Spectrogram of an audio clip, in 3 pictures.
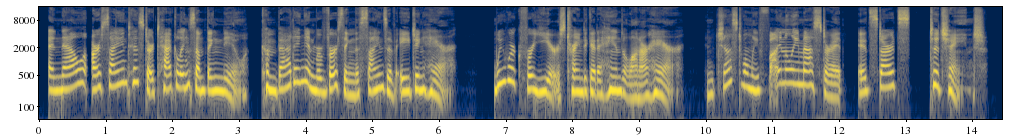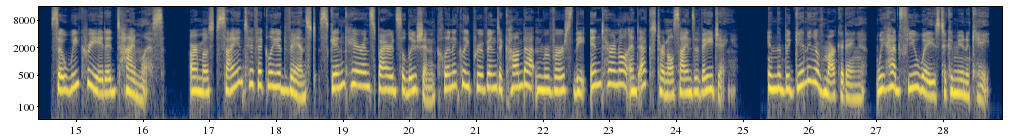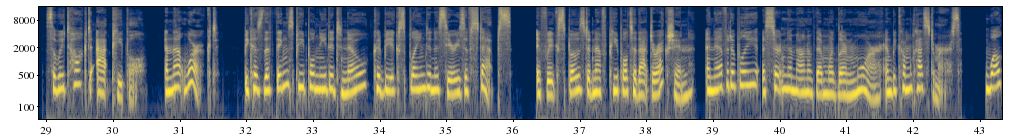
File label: Narration Samples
